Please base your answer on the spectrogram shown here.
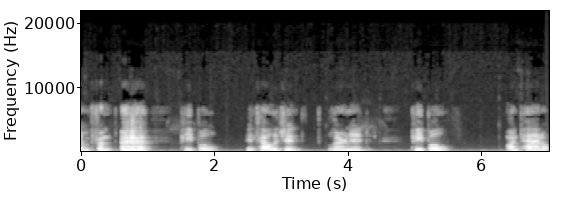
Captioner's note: clearing throat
